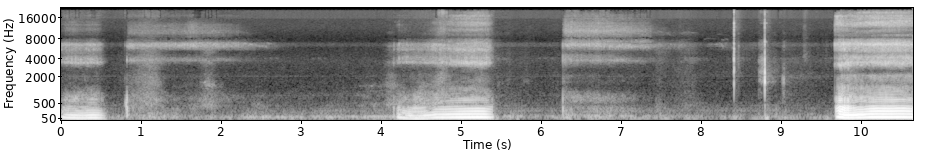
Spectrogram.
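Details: Loud, low, rumbling snores with long quiet gaps, about 11 a minute, from a sleeping female bulldog; noisy flat-faced snoring.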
